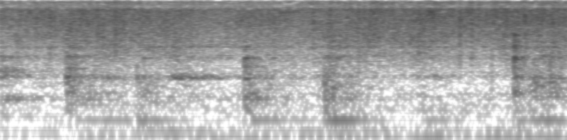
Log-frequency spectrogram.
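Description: Food being roasted and turned over in a frying pan, a continuous close sizzle broken by several rhythmic scraping stirs of a spatula against the pan, with no voices.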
